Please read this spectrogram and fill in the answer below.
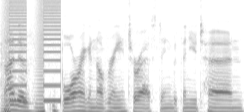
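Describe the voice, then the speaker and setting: Fairly low male voice with fairly even intonation over music in the background. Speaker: music producer. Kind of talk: livestream album breakdown. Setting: livestream. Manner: soft-spoken; casual, filler-heavy.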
